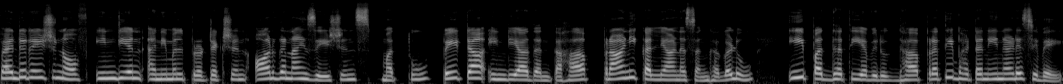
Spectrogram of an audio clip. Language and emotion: Kannada, neutral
